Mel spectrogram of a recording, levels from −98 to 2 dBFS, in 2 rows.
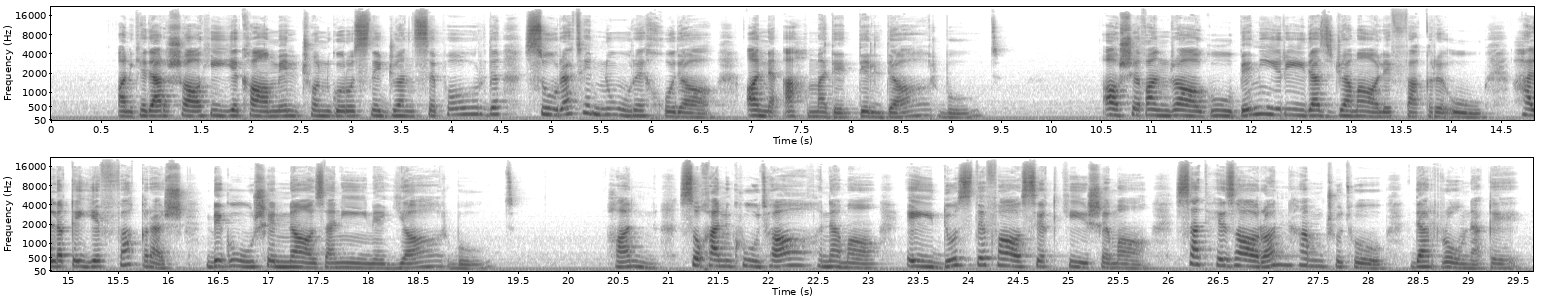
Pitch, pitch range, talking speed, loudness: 175 Hz, 140-195 Hz, 90 wpm, -33 LUFS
